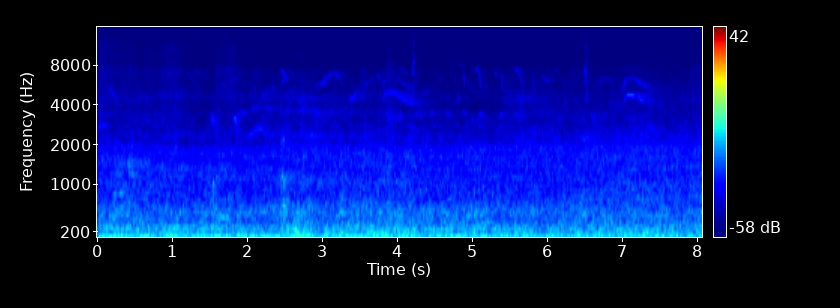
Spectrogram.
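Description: Early-morning city ambience: a steady low hum of distant traffic, with many small birds chirping in short, scattered calls over it.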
